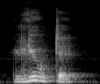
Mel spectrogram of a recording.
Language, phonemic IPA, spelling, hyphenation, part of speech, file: Dutch, /ˈlyu̯.tə/, luwte, luw‧te, noun, Nl-luwte.ogg
- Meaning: 1. any windless place 2. a lee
